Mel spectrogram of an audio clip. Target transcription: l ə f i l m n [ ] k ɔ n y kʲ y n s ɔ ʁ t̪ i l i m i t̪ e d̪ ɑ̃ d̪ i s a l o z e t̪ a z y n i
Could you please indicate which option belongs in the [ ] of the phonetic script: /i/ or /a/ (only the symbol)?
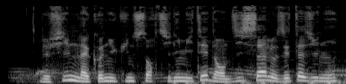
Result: a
